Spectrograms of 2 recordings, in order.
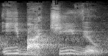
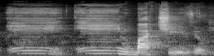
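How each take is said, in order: First: IBATÍVEL with an oral I, no M; IBATÍVEL, first I purely through the mouth; oral vowel. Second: IMBATÍVEL with a held nasal IM; nasal vowel. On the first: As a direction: say IBATÍVEL without nasality. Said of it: "ao invés de você falar". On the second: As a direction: bring the I of IMBATÍVEL through the nose. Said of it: "trazer esse I pro nariz". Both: Shown as a demonstration.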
